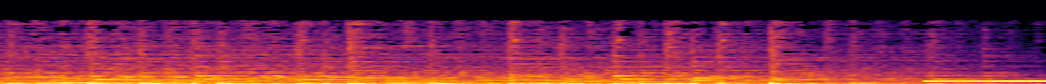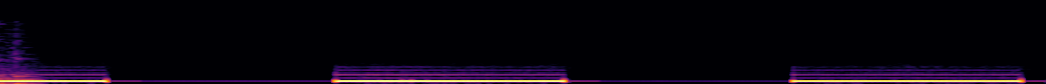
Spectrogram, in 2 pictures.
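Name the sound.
telephone ringing at night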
